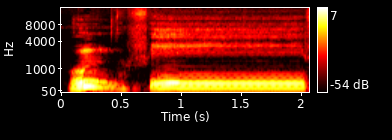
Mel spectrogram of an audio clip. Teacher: di sini ada mim sukun bertemu Fa Ini namanya izhar syafawi tidak boleh dibaca dengung tapi jelas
